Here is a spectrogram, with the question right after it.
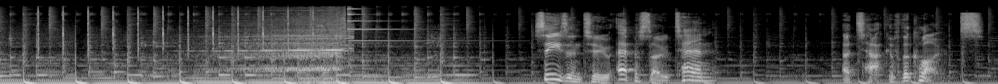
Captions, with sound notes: (timer ticking) (bell dings) Season two, episode 10, "Attack of the Clones."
